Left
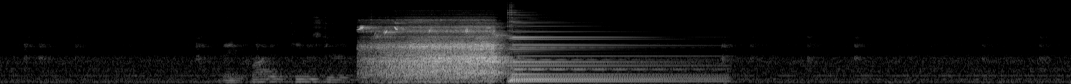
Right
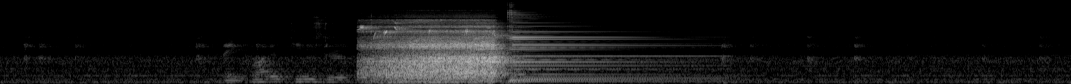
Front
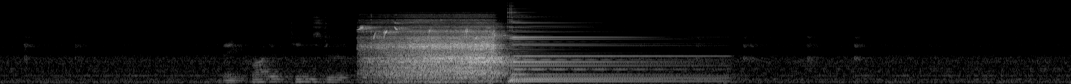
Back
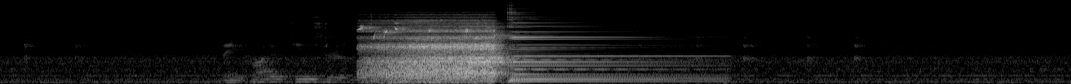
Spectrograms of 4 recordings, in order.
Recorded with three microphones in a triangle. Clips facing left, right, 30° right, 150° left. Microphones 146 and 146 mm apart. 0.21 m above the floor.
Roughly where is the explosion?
I don't hear an explosion.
